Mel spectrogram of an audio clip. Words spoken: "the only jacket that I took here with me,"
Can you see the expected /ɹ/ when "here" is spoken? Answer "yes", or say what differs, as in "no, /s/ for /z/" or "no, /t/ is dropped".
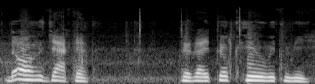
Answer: no, /l/ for /ɹ/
